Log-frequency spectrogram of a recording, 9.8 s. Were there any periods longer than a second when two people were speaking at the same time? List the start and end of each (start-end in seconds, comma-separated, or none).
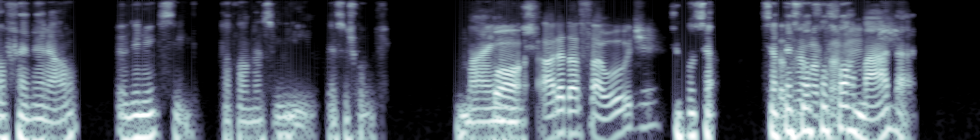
7.7-9.1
